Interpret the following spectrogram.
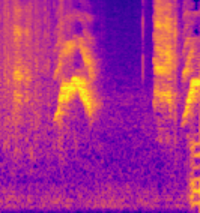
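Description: A plush dog toy's squeaker squeezed once, giving a single short squeak that rises and falls in pitch, with a little rustling of the toy being handled before it.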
